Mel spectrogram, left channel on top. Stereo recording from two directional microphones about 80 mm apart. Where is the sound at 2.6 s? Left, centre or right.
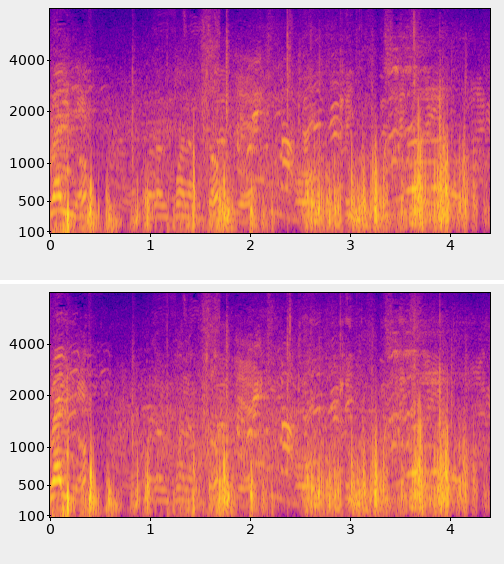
Right.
